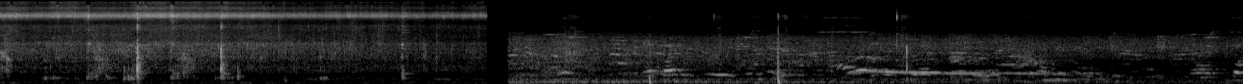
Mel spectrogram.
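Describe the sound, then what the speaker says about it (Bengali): Potatoes frying in oil with salt and turmeric, a steady sizzle with occasional spoon clicks, then a sudden cut to a quieter, lower hiss with scattered taps. "লবণ, একটু হলুদ দিয়ে আলুটাকে আমি লাল লাল করে ভেজে নেব"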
